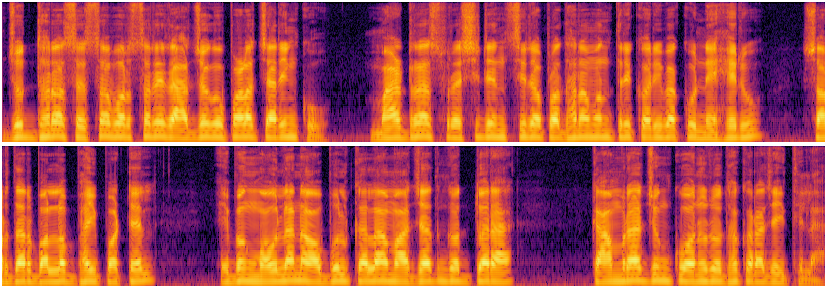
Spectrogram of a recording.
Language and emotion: Odia, neutral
